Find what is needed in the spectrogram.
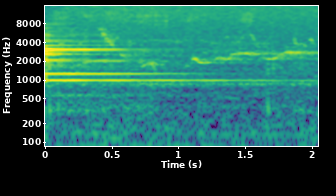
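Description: A ringing, bell-like tone with several pitches that starts suddenly and fades away over about two seconds.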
